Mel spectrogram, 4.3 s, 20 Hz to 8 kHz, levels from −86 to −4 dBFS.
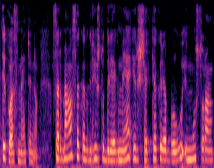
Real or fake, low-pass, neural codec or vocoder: fake; 7.2 kHz; codec, 16 kHz, 16 kbps, FunCodec, trained on Chinese and English, 50 frames a second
